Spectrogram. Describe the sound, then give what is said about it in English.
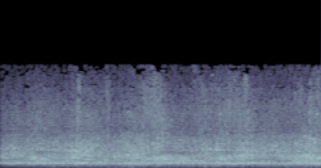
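A large crowd at a street demonstration in Barcelona, demanding that Catalonia not secede from Spain, roars continuously, a dense wash of many voices shouting and cheering at a steady, loud level with no pauses. “Large crowds demonstrated in Barcelona yesterday to demand that the region of Catalonia not secede from Spain.”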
